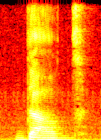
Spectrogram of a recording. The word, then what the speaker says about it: doubt: ouch c k k k couch couch couch cr cr cr cr crouch crouch crouch v v v v vouch vouch vouch 再来哦，d 啊，最后一遍啊， O U B T 的时候， B silent 不发音。 Out, out, out, out, doubt, doubt, doubt。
